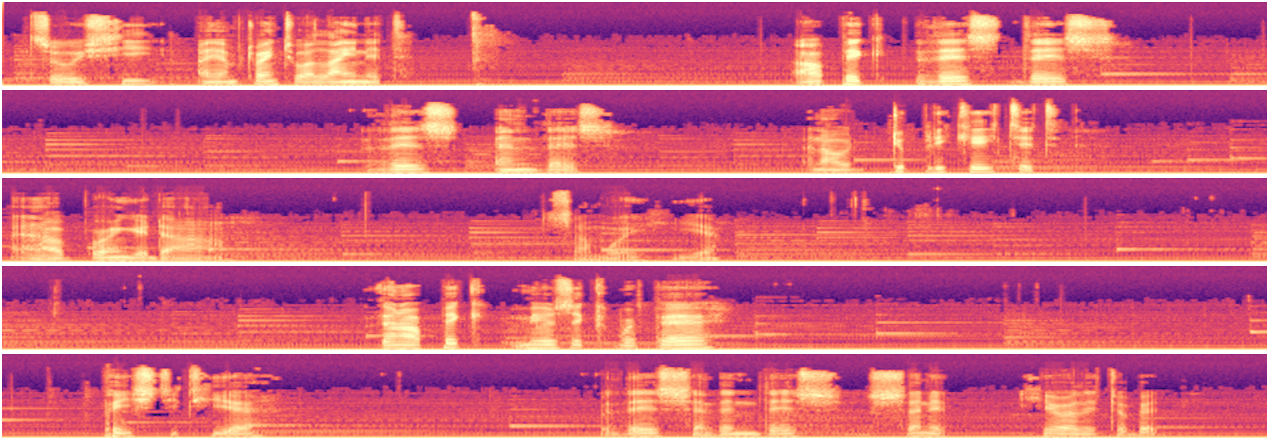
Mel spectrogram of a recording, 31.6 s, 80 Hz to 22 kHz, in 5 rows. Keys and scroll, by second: 0.7 shift+Left, 2.4 Return, 10.7 ctrl+j, 22.1 ctrl+c, 25.5 ctrl+v, 30.0 ctrl+shift+Right.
